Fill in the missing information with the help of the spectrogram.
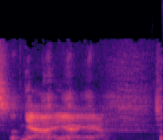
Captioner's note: laughs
